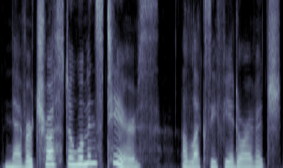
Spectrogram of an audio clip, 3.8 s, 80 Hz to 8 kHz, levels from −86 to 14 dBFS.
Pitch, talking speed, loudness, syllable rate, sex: 240 Hz, 110 wpm, -16 LUFS, 4.3 syllables/s, female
